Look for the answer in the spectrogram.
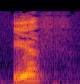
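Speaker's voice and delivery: "If" said high and loud, held before the rest; stress on if. Shown as a demonstration. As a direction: hit "If" hard, then pause. Preacher stressing the condition.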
